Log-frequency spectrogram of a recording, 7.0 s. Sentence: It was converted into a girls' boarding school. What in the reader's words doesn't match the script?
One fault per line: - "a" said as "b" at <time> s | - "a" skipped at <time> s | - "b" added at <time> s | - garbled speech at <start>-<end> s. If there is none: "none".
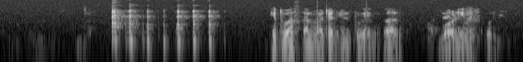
none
